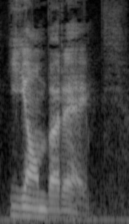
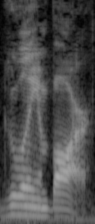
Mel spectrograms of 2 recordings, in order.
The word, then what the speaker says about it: Guillain-Barré: I mean, the problem is these reports, like, for example, with Guillain-Barré or Guillain-Barré, if you want to pronounce it that way, they should have caught those patterns preferably earlier the better.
